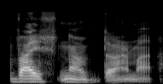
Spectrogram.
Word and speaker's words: Vaishnava: Uh even even outcasts may embrace Vaishnava Dharma. How do you pronounce Yeah, Vaishnava Vaishnava Dharma.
